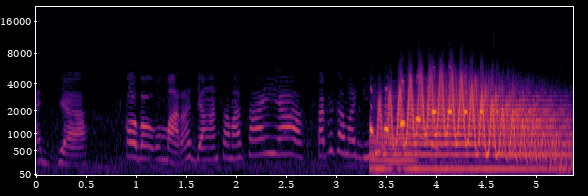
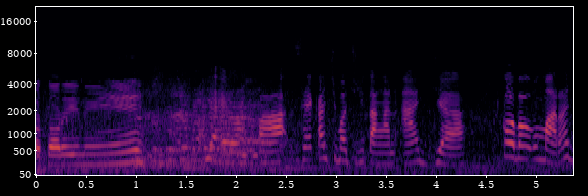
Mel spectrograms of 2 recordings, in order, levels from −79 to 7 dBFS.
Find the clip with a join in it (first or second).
first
